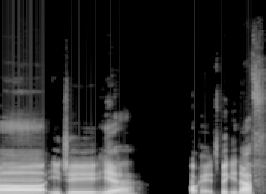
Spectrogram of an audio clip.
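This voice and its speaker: A man speaks at a very slow pace with very wide pitch swings. The recording is very clean, with a silent background and a dry, close sound with no echo. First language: German. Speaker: video game tutorial creator. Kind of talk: tutorial. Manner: halting.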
